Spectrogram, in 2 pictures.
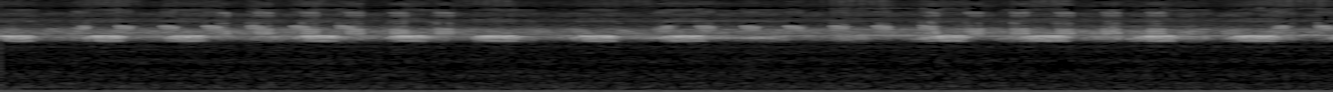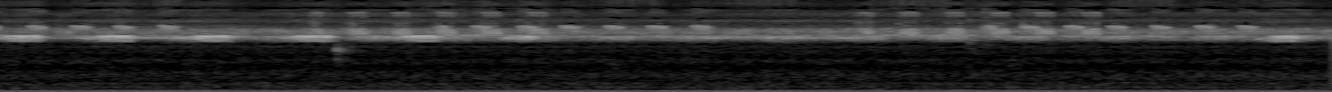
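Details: Mid-autumn chorus of crickets, sharp high chirps repeating around twice a second, the rhythm loosening at times as several singers overlap, with one brief faint click near the middle.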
